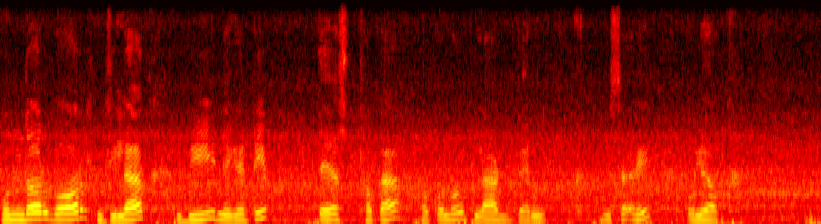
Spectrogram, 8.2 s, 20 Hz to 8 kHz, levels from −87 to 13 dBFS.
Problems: none marked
